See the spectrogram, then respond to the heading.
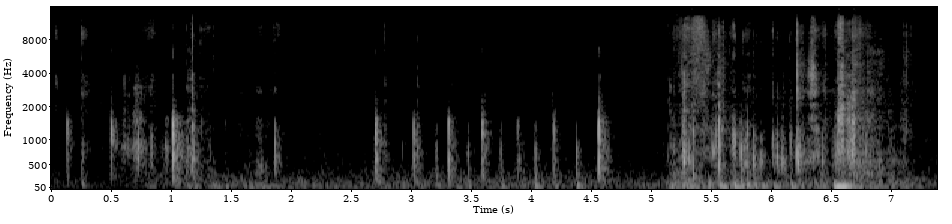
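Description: A black plastic TV remote with rubber buttons, held close, has its buttons pressed and clicked with the fingertips. Quiet, short, dry clicks come in an irregular patter for the first five seconds. Then a denser, louder stretch of overlapping clicks and crinkly handling noise follows, with bright hiss and a low thump near the end.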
